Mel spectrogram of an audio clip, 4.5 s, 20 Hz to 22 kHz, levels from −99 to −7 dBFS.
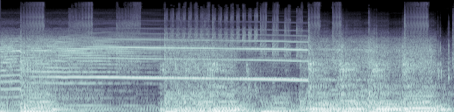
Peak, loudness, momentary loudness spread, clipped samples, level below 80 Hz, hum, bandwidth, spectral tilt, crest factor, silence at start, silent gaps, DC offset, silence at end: -2 dBFS; -15 LUFS; 1 LU; under 0.1%; -22 dBFS; none; 14.5 kHz; -5 dB/octave; 12 dB; 0 s; none; under 0.1%; 0 s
